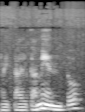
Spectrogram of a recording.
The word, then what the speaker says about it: recalcamento: Yo encuentro la palabra recalcamento, que en portugués no la pronuncio con mi portuñol, la pronuncio así porque este es de Portugal, no de Brasil.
